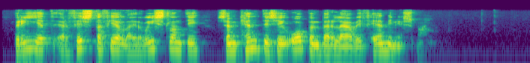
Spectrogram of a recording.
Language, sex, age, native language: Icelandic, male, 50-59, Icelandic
